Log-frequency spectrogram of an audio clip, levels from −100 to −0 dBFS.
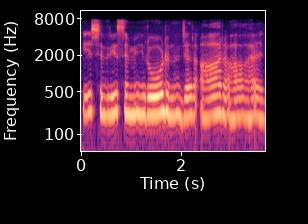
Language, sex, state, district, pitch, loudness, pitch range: Hindi, female, Jharkhand, Ranchi, 210 Hz, -14 LUFS, 195-220 Hz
